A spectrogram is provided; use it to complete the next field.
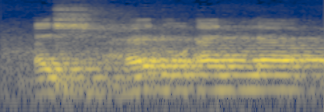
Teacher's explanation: Bila shin mati, hamas dia kuat. Begitu juga kalau sin pun, kalau dia baris sukun ataupun dia mati tidak berbaris, bunyi hamas dia tu kuat.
